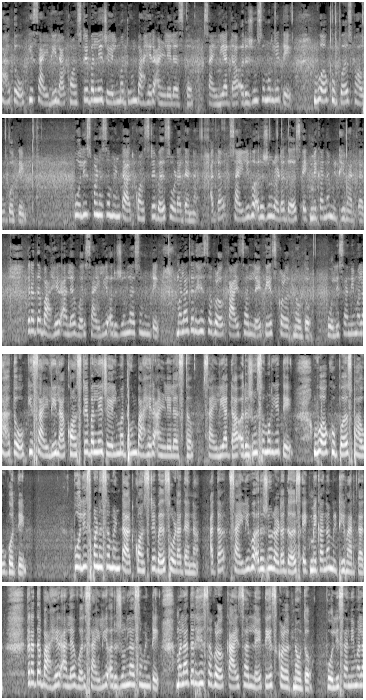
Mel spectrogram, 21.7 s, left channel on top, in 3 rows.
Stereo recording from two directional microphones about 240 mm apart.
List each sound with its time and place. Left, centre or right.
0.0 s a woman's voice: right
8.7 s a woman's voice: right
